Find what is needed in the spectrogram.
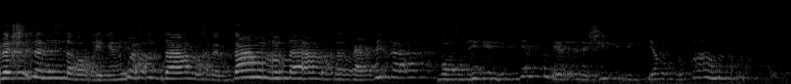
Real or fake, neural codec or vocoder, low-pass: fake; codec, 16 kHz, 2 kbps, FunCodec, trained on LibriTTS, 25 frames a second; 7.2 kHz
